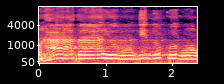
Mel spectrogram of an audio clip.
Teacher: دال پر قلقلہ کریں گے، دوسری والی دال پر. کیوں؟ اس پہ جزم ہے.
